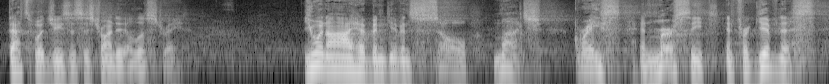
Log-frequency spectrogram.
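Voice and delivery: usual speaking voice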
